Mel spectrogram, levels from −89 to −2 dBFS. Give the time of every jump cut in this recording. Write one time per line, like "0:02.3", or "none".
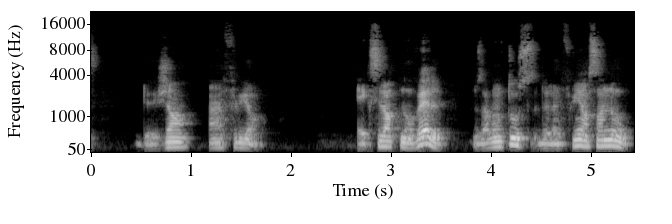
none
